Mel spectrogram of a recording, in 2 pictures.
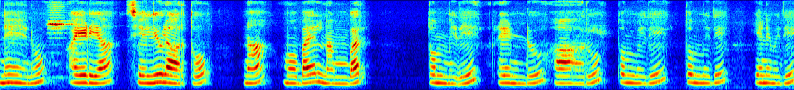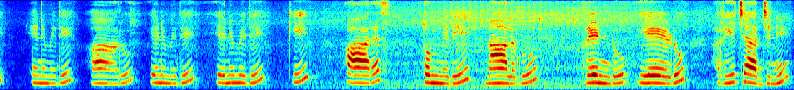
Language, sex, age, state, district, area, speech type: Telugu, female, 30-45, Andhra Pradesh, Krishna, rural, read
